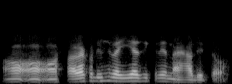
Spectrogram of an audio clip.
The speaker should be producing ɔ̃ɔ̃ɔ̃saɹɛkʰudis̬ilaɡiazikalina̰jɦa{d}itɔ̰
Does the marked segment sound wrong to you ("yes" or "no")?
no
